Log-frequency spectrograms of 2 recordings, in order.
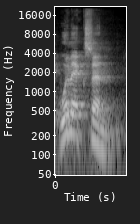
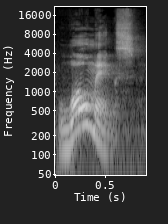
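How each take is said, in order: First: The word ends with an 'on' sound. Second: The word ends with an 'inks' sound. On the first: This is how people read the spelling. "people look at this and will say Wimixon" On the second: This is the pronunciation the word's users intend. "I've heard some pronounce it Wominx"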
